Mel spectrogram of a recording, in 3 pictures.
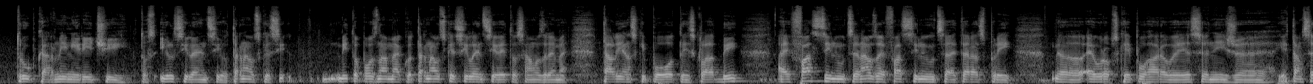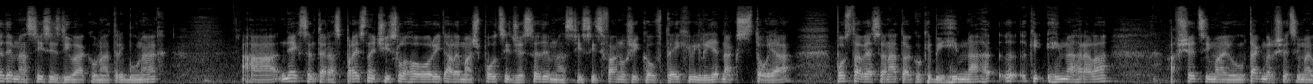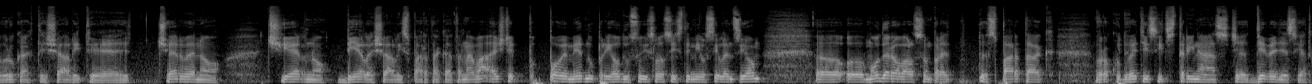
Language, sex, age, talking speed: Slovak, male, 30-49, 155 wpm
